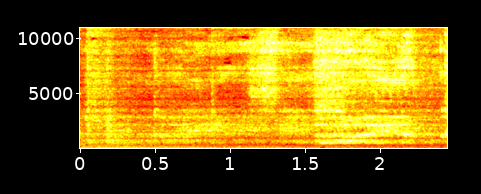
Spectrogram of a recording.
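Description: Voices with music underneath, over a deep, steady bass rumble that sets in sharply at the start.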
